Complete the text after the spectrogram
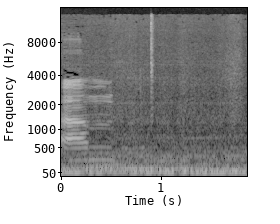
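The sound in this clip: Steady low rumble of a car being driven on a short commute to work, with continuous engine and road noise throughout and a brief voice-like tone near the start.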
